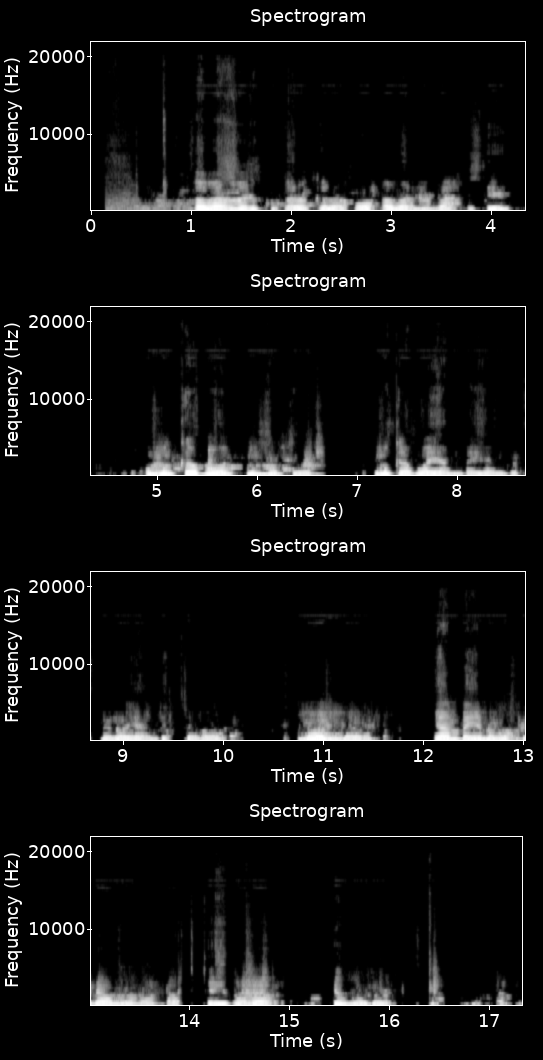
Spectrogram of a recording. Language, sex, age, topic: Kinyarwanda, female, 25-35, finance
